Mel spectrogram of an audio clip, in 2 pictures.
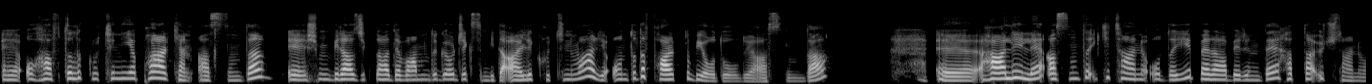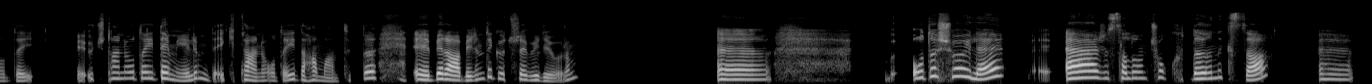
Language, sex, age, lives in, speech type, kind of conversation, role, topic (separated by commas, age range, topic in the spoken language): Turkish, female, 30-34, Germany, conversation, podcast, guest, Dağınıklığı hızlıca toparlamak için ne yaparsın?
